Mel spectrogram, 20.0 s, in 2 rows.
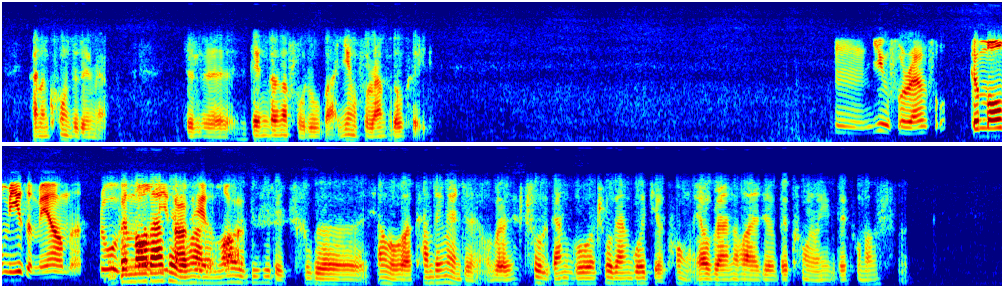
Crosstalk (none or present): present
